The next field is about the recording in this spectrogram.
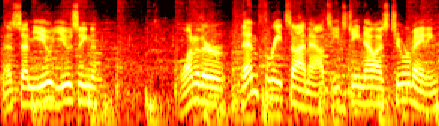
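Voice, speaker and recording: A middle-aged man calling live basketball on radio in clipped running descriptions that can rise to excited calls. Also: fairly high pitch, a little slow, over music. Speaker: play-by-play basketball announcer. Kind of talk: live radio sports commentary. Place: courtside in a basketball arena.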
